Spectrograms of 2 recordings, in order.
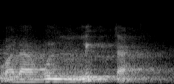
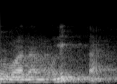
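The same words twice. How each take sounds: First: The L sound is doubled and held longer. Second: The L sound is single and short. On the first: "boleh dibaca dengan tasydid huruf lamnya" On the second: "dibaca takhfif"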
